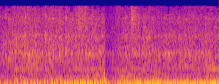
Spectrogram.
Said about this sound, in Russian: Оглушительный рев двигателя, что слышно особенно ранним утром, спадающие обороты при переключении автоматической коробки передач, а после – характерный столб черного дыма.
